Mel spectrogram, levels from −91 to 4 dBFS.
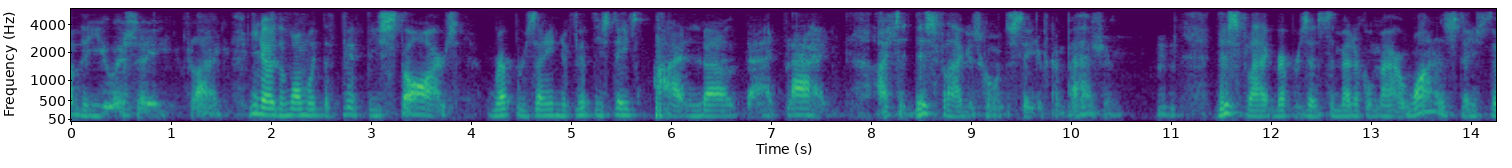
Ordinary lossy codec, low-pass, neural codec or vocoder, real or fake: Opus, 64 kbps; 5.4 kHz; vocoder, 22.05 kHz, 80 mel bands, HiFi-GAN; fake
